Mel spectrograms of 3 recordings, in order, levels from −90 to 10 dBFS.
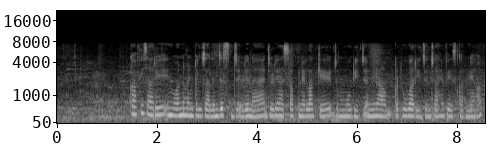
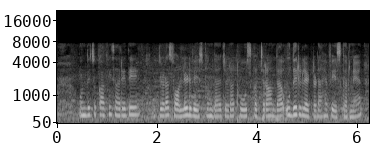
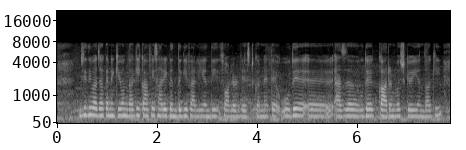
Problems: constant background noise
